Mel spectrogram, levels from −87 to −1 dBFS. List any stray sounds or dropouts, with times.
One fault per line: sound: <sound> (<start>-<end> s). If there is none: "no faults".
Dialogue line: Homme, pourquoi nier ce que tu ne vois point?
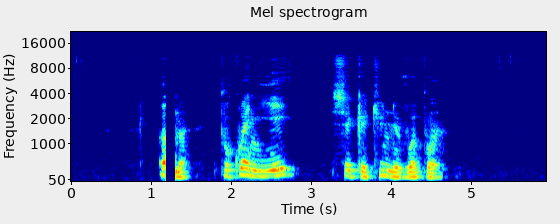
sound: dropout (1.2-1.3 s)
